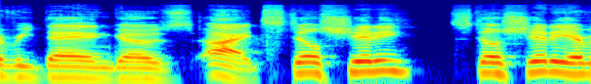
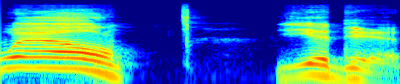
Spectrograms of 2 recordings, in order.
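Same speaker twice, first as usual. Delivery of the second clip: supremely confident, cool, unbothered, nothing-fazes-me delivery. Quoting a favorite film line: imitating Cliff, cool and unbothered. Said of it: "the coolest, most confident guy that can't be bothered".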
